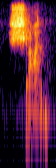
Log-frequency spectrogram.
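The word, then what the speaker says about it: -tion: And hopefully you came up with T-I-O-N, shun.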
